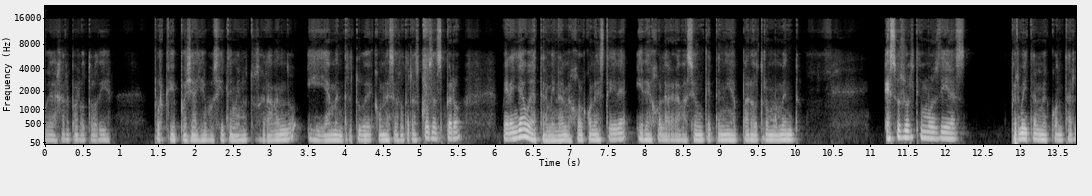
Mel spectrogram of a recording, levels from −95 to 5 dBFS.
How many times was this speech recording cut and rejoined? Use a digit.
0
